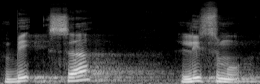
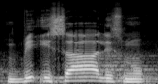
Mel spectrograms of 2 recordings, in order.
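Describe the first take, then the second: First: It is said without the extra written vowel. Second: It is said with the extra written vowel. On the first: The speaker calls it right. "ये ऐसे पढ़ेंगे" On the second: The speaker calls it wrong. "असल में लिखा हुआ है"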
